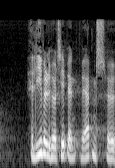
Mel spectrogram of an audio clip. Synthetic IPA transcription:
æliːʋel̰høɐt͡sʰe̝b̥æn̰d̥ʋæɐd̥n̩s

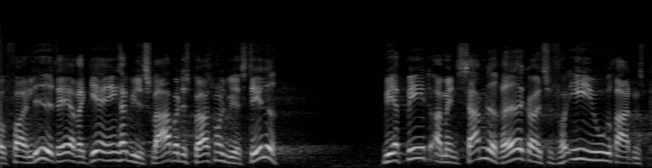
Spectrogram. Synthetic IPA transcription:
fɒ̽enle̝ːð̞̩ˠd̥ɛ̰ːæʁɛɡ̥e̝ɐeŋeŋhɑ̈ʋil̩sʋɑ̈ːpʰɒ̽d̥e̝sb̥ɶɐsmɔ̰̽ːlʋihɑɐsd̥e̝lð̞̩ˠ | ʋihɑ̈b̥e̝̰ːd̥ɒ̽me̝nsɑ̈mləð̞̩ˠʁɛːð̞ˠɡ̥ɶɐːlsəfɒ̽ʔe̝ṵʁɑd̥n̩spʰ

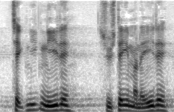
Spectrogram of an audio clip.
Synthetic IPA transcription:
t͡sʰeɡ̥niɡ̥n̩id̥e | sysd̥e̝̰ːmɐnəiɾ̥e

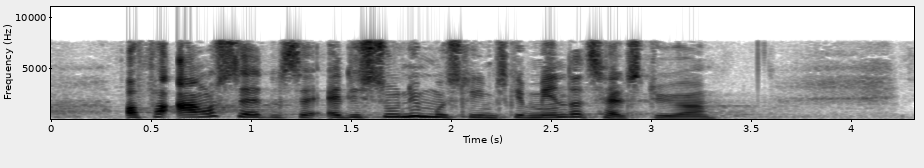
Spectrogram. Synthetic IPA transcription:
ɒ̽fɒ̽ʔɑ̈ʊsed̥l̩səʔædisunimuslḭːmsɡ̥əme̝nd̥ʁɐt͡sʰælsd̥yːɐ

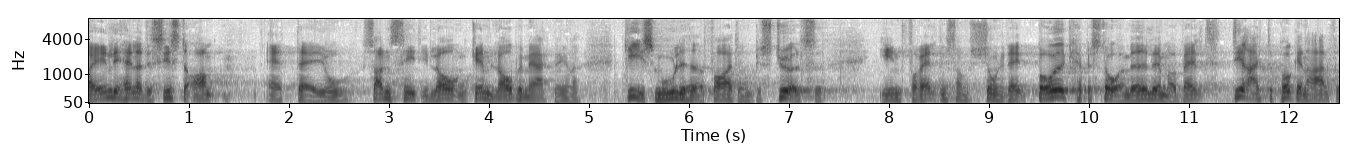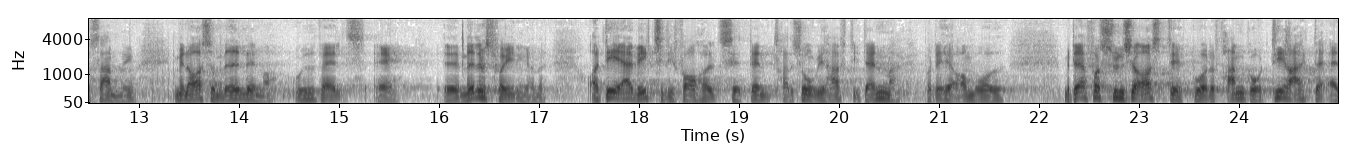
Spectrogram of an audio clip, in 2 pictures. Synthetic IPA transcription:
ɒ̽enəliɦænlɐd̥e̝sisd̥əʔɒ̽m | ʔædd̥æjo̝sɒ̽d̥n̩se̝̰ːd̥ilɒʊ̰n̩ɡ̥em̰m̩lɒʊb̥e̝mæɐɡ̥ne̝ŋɐə | ɡ̥ḭːsmuːlihe̝ð̞̰ˠɐfɒ̽æd̥enb̥e̝sd̥yɐ̰lsə | ie̝nfɒ̽ʋæl̰d̥ne̝ŋsɒɡ̥nisæ̥ɕo̝̰ːnid̥ɛ̰ːb̥ɔ̽ːð̞ˠəkʰæb̥e̝sd̥ɔ̰̽ːæmeð̞ˠlem̰ɐʋæl̰d̥d̥iʁaɡ̥̚d̥əpʰɒ̽ɡ̥e̝nəʁɑ̰̈ːl̰fɒ̽sɑ̈m̰le̝ŋmenɒ̽səmeð̞ˠlem̰ɐʔuð̞ˠʋæl̰d̥æ | meðˠlemsfɒ̽e̝̰ːne̝ŋɐnə | ʔɒ̽d̥e̝æɐʋe̝ɡ̥̚d̥id̥ifɒːɦɒ̽l̰t͡sʰe̝ld̥ent͡sʰʁɑ̈d̥iɕo̝̰ːnʋihɑ̈hɑ̈fd̥id̥ænmɑ̈ːɡ̥pʰɒ̽d̥e̝ɦeɐ̰ɒ̽mʁɔ̽ːð̞ˠə | mend̥æɐfɒ̽synsjɑ̈ɪɒ̽səd̥e̝b̥uɐɾəfʁamɡ̥ɔ̰̽ːd̥iʁaɡ̥̚d̥əʔæ

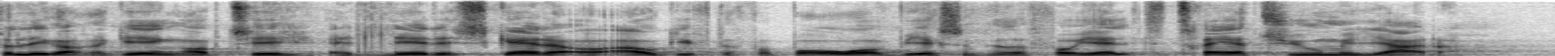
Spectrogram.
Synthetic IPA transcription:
sɒ̽leɡ̥ɐʁɛɡ̥e̝ɐeŋn̩ɒ̽b̥t͡sʰe̝læd̥leɾ̥əsɡ̥æɾɐʔɒ̽ʔɑ̈ʊɡ̥ifd̥ɐfɒ̽b̥ɒʊɐɒ̽ʋiɐɡ̥sɒ̽mhe̝ð̞̰ˠɐfɒ̰ːiæl̰d̥t͡sʰʁɛ̰ːɒ̽t͡sʰyːʊəmiliɑ̰̈ːd̥ɐ

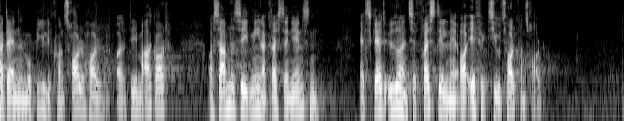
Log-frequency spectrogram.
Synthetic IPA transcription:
d̥ænð̩ˠmo̝b̥ḭːləkʰɒ̽nt͡sʰʁɒ̽l̰hɒ̽l̰ɒ̽d̥e̝æɐmɑ̈ːð̞̩ˠɡ̥ɒ̽d̥ | ɒ̽sɑ̈mləð̩ˠse̝̰ːd̥me̝̰ːnɐkʰʁɛsd̥jænjensn̩ | æd̥sɡ̥æd̥yːð̞ˠɐent͡sʰe̝fʁɛsd̥e̝l̰ənəʔɒ̽ʔefeɡ̥̚t͡sʰiʊt͡sʰɒ̽lkʰɒ̽nt͡sʰʁɒ̽l̰

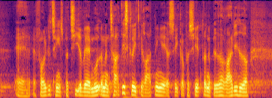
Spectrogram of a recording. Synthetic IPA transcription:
æːfɒ̽lɡ̥ət͡sʰe̝ŋ̰n̩spʰɑ̈t͡sʰḭːɐʋæɐimo̝ð̞̰ˠæmænt͡sʰɑ̰̈ːd̥e̝sɡ̥ʁid̥iʁɑ̈d̥ne̝ŋæʔæse̝ɡ̥ʁɐpʰæɕien̰d̥ɐnəb̥eð̞ˠʁɐʁɑdiɦe̝ð̰ˠɐ

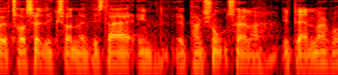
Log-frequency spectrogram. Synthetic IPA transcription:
jæt͡sʰʁɒ̽sæl̰d̥e̝ɡ̥ə̥sɒ̽d̥n̩æʋe̝sd̥ɑ̈æɐʔe̝npʰɑ̈ŋɕo̝̰ːnsæl̰ɐid̥ænmɑ̈ːɡ̥ɒ

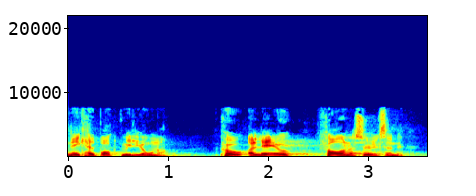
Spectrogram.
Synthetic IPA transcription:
nəe̝ɡ̥ɦæð̩ˠb̥ʁɔ̽ɡ̥̚d̥milio̝̰ːnɐ | pʰɒ̽ʔɒ̽lɛːʊfɒːɔ̽nɐsø̰ːɪl̩sɐnə

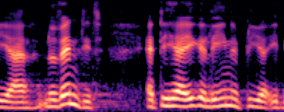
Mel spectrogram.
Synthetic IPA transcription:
e̝æɐnøð̞ˠʋen̰d̥id̥ | ʔæd̥e̝heɐe̝ɡ̥əæle̝ːnəb̥liɐ̰ʔe̝

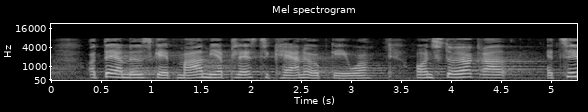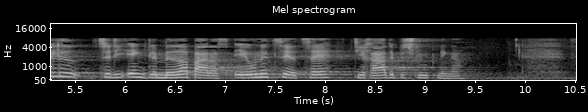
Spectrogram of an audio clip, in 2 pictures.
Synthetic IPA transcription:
ʔɒ̽d̥æɐ̰með̞ˠsɡ̥ɛ̰ːb̥mɑ̈ːð̞̩ˠme̝ːɐpʰlæst͡sʰe̝lkʰæɐnəɒ̽b̥̚ɡ̥ɛːʊɐ | ʔɒ̽e̝nsd̥ɶɐɡ̥ʁɑ̈ːð̞̰ˠ | æɐt͡sʰe̝lið̰ˠt͡sʰe̝ld̥iʔeŋ̰ɡ̥l̩əmeð̞ˠɑ̈ːb̥ɑ̈ɪɾɐseʊnət͡sʰe̝læt͡sʰɛ̰ːd̥iʁɑ̈d̥əb̥e̝slud̥ne̝ŋɐ

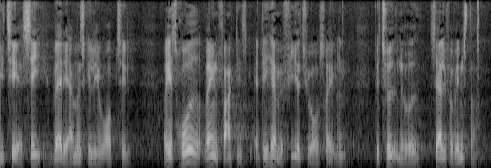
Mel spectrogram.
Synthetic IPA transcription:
t͡sʰe̝æse̝̰ːʋæɾe̝æɐmænsɡ̥æle̝ːʊɒ̽b̥̚t͡sʰe̝l | ʔɒ̽jɑ̈ɪt͡sʰʁo̝ːð̞̩ˠʁɛ̰ːnd̥fɑ̈ɡ̥̚d̥isɡ̥æd̥e̝ɦæɐmefiːɐɒt͡sʰyːʊɒ̰ːsʁɛ̰ːɪln̩ | b̥e̝t͡sʰø̰ð̰ˠnɔ̽ːð̞̩ˠsæɐlid̥fɒ̽ʋensd̥ʁɐ

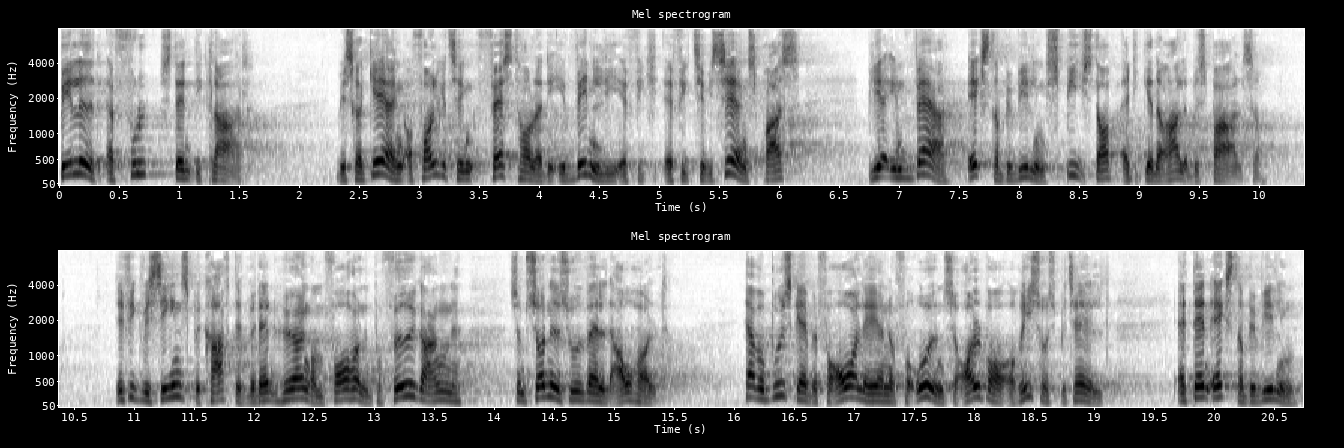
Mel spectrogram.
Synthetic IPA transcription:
b̥e̝ləð̞̩ˠð̩ˠæɐfulsd̥en̰d̥ikʰlɑ̰̈ːd̥ | ʋe̝sʁɛɡ̥e̝ɐeŋɒ̽fɒ̽lɡ̥ət͡sʰeŋ̰fæsd̥hɒ̽l̰ɐd̥e̝ʔiʋe̝n̰liefeɡ̥̚t͡sʰiʋise̝ɐe̝ŋspʰʁas | b̥liɐe̝nʋæɐ̰eɡ̥sd̥ʁɑ̈b̥e̝ʋil̰e̝ŋsb̥ḭːsd̥ɒ̽b̥æd̥iɡ̥e̝nəʁɑ̰ːləb̥e̝sb̥ɑ̰̈ːl̩sɐ | d̥e̝fe̝ɡ̥ʋise̝ːnəsd̥̚b̥e̝kʰʁafd̥əð̩ˠʋed̥enɦøːɐʁe̝ŋɒ̽mfɒːhɒ̽n̰ð̩ˠpʰɒ̽føð̞ˠəɡ̥ɑ̈ŋənəsɒ̽msɔ̽nhe̝ð̞̰ˠsuð̞ˠʋæl̰ð̩ˠɑ̈ʊɦɒ̽l̰d̥ | hæɐʋɑ̈b̥uð̞ˠsɡ̥ɛ̰ːb̥ð̩ˠfɒ̽ɒʊɐlɛːɪɐnəfɒ̽ʔoð̞̰ˠn̩səʔɒ̽lb̥ɒːɒ̽ʁḭːsho̝sb̥it͡sʰɛ̰ːlð̩ˠ | ʔæd̥eneɡ̥sd̥ʁɑ̈b̥e̝ʋil̰e̝ŋ

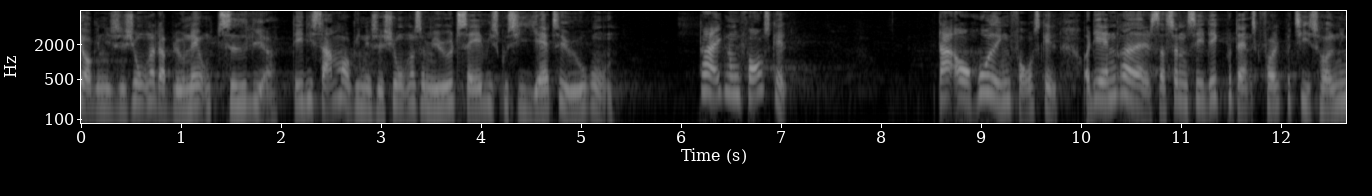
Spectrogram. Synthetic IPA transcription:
ɒɡ̥ænis̬æɕo̝̰ːnɐɾ̥ɑ̈æb̥le̝ʊneʊ̰nd̥̚t͡sʰið̞ˠliɐːd̥e̝æɐd̥isɑ̈məɒɡ̥ænis̬æɕo̝̰ːnɐsɒ̽miø̥ːsɛːʋisɡ̥usiːjæt͡sʰe̝øʊʁo̝̰ːn̩ | d̥ɑ̈æɐe̝ɡ̥əno̝ːn̩fɒːsɡ̥el̰ | d̥ɑ̈æɐʔɒʊɐɦo̝ːð̞̩ˠe̝ŋn̩fɒːsɡ̥el̰ʔɒ̽d̥e̝end̥ʁɐð̞̩ˠæl̰sɑ̈sɒ̽d̥n̩se̝̰ːde̝ɡ̥əpʰɒ̽d̥æn̰sɡ̥fɒ̽lɡ̥ə̥pʰɑ̈t͡sʰḭːshɒ̽lne̝ŋ

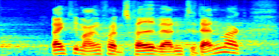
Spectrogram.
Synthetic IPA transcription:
ʁɛɡ̥̚d̥imɑ̈ŋəfʁɑ̈dent͡sʰʁɛðˠjəʋæɐd̥n̩t͡sʰe̝ld̥ænmɑ̈ːɡ̥

